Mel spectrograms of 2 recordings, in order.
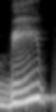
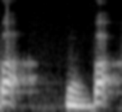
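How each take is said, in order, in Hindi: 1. इसे पूरे नाम से बोला जाता है, bee। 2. इसे एक छोटी buh ध्वनि से बोला जाता है। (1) "ये लेटर का नेम है" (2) "वह लेटर का साउंड है"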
